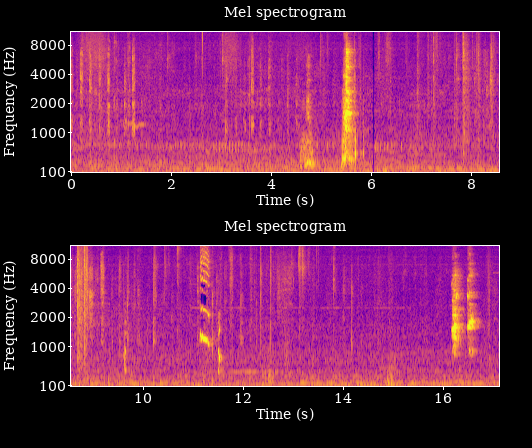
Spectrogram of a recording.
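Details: Peekapoo puppies panting softly, with a few brief, high, squeaky whimpers sliding downward, scattered across a quiet stretch over a low steady hum and faint clicks.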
